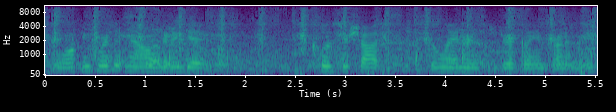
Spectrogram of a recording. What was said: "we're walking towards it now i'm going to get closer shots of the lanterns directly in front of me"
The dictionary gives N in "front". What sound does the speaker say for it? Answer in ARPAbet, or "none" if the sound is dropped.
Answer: none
